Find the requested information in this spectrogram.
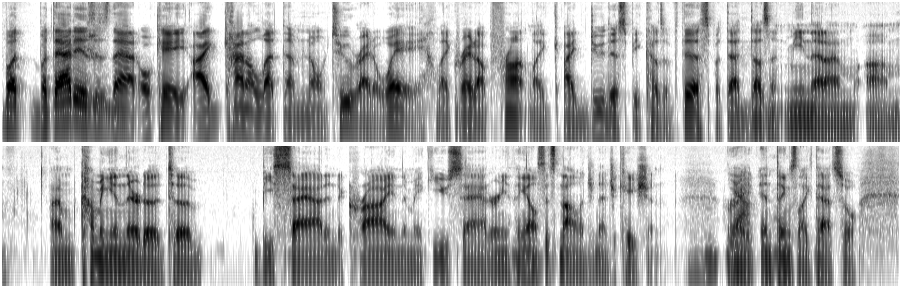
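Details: Adult male speaker; typical speech.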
